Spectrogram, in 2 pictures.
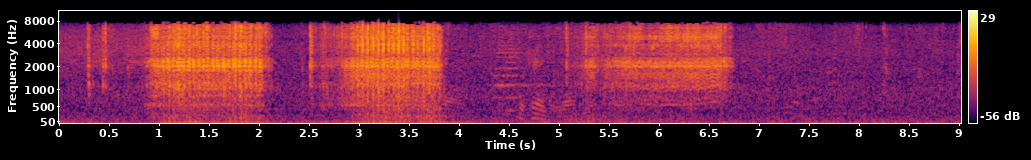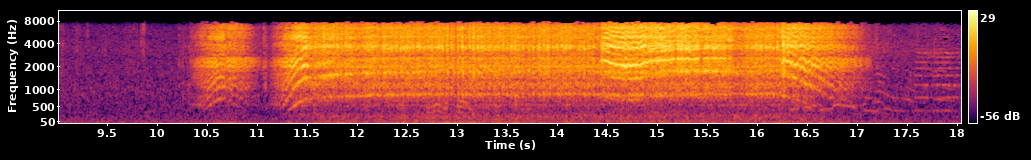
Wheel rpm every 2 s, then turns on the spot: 10, 30, 10, 10, 0, 60, 220, 230, 50.
0-4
